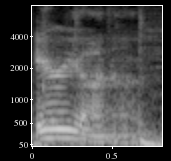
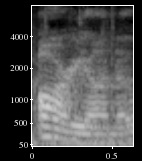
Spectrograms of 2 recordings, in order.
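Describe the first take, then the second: First: The first syllable sounds like the word 'air'. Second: The first syllable does not sound like 'air'. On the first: The speaker calls it right. "Ariana like the air you breathe" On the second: The speaker calls it wrong. "not Ariana like Grande"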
